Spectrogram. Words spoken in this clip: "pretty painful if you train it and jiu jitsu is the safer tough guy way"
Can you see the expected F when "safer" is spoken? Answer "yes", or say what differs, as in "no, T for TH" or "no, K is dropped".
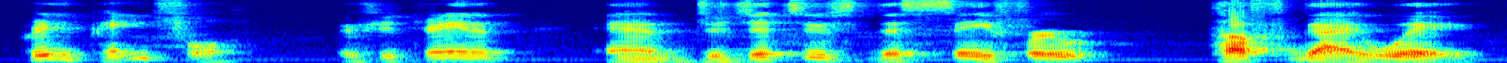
yes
